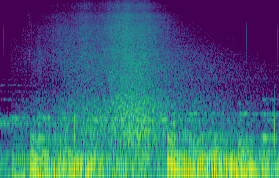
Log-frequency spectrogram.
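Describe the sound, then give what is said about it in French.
Floodwater rises in underground tunnels with a loud, steady rushing roar of moving water over a deep rumble, swelling stronger partway through and then holding. “la montée des eaux dans les temps souterrains se poursuit impitoyable. Gabriel Thompson se retrouve pris au piège comme un animal sauvage. L'eau s'approche de plus en plus de lui, le submergeant progressivement”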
